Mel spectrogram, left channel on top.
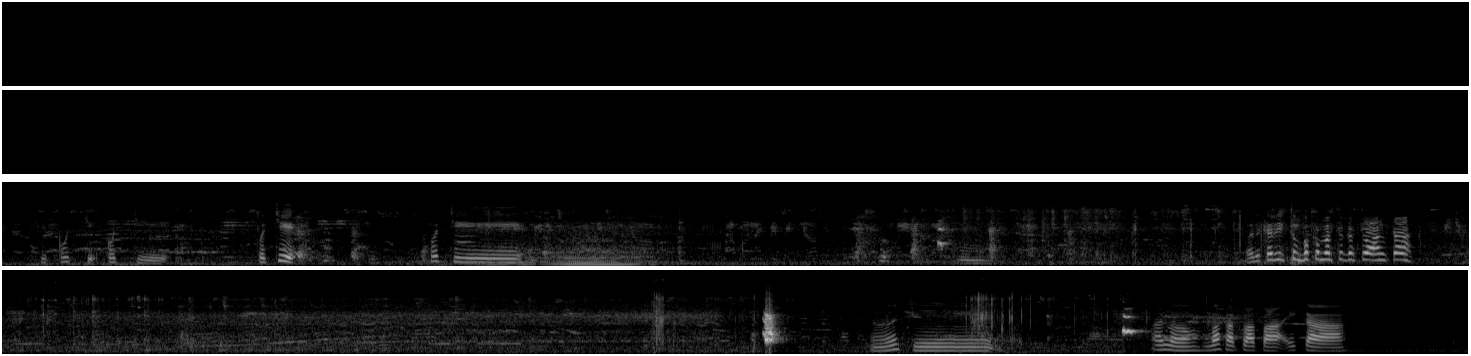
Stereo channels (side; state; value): left; silent; digital silence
